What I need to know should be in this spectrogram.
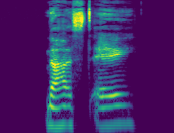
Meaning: nine
- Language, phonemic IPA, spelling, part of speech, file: Navajo, /nɑ́hɑ́stʼɛ́ɪ́/, náhástʼéí, numeral, Nv-náhástʼéí.ogg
